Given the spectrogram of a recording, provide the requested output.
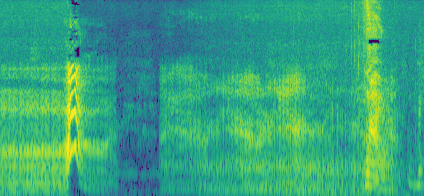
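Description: An Italian Greyhound growls in a low, rumbling stretch, broken by two sharp, yelping outbursts.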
